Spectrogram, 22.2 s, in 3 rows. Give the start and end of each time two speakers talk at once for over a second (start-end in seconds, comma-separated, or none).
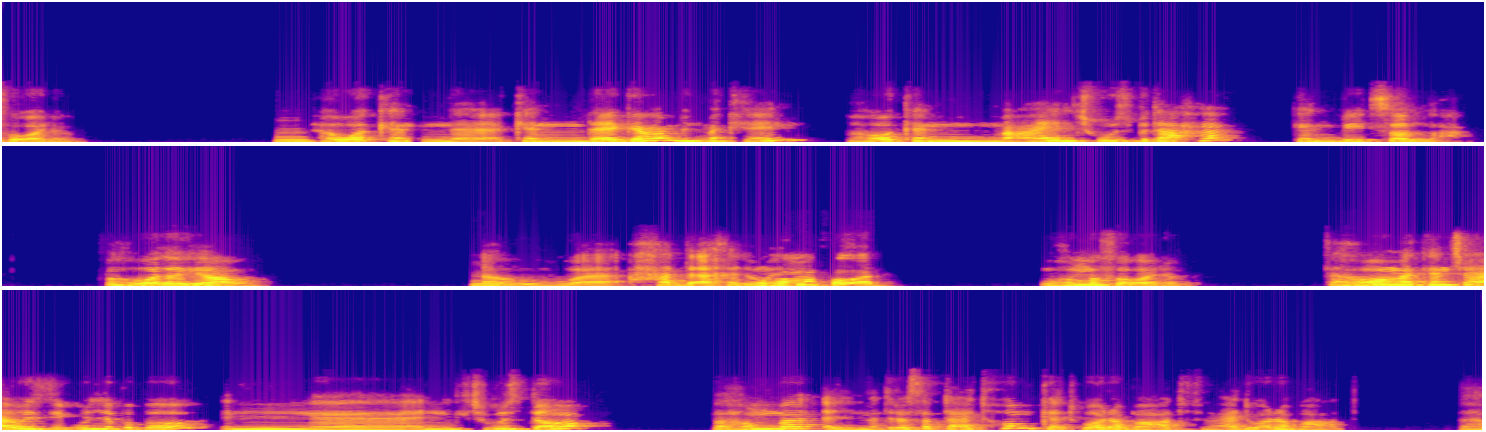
none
